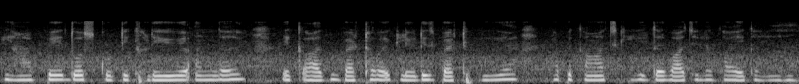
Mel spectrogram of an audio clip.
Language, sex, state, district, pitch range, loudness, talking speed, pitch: Hindi, female, Haryana, Rohtak, 195-215 Hz, -16 LUFS, 195 wpm, 205 Hz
